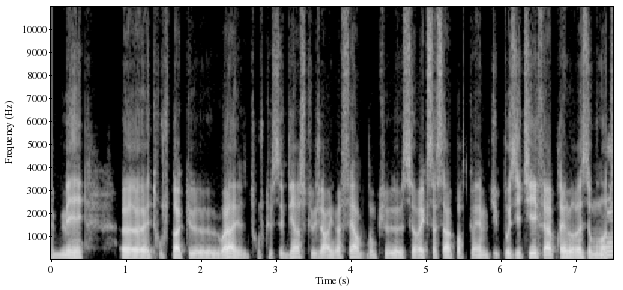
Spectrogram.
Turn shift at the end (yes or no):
no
